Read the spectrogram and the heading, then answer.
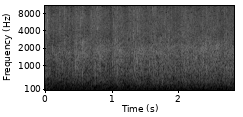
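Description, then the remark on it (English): A crowd gives a welcome round of applause as new staff members come up on stage at Hillside, in a steady, dense wash of clapping that holds an even loudness for the whole stretch, with no voices standing out. “go ahead and give them a nice welcome round of applause.”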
